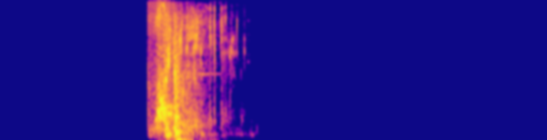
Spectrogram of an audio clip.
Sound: sound of sword

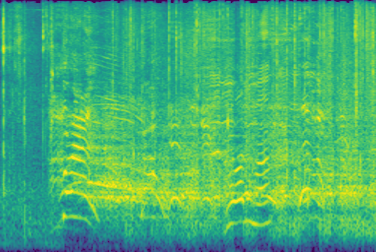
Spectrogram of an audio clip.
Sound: applause

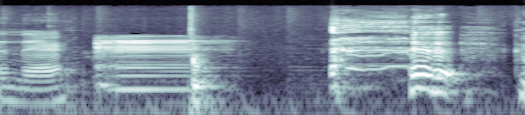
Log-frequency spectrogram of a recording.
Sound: buzzer rings; laughs

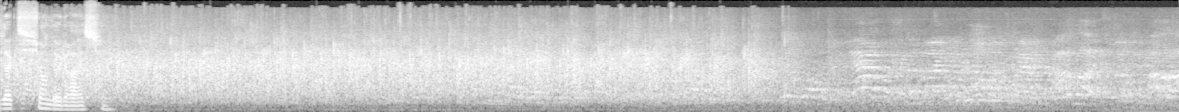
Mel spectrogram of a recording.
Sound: applause

